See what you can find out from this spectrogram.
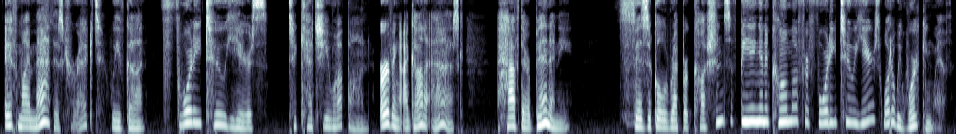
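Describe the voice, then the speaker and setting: Radio advice host played by a woman: tactful, slightly awkward, low register, dry recording, conversational comic audio play. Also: lively intonation, a little slow, a little mellow, no echo. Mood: tactful, bemused.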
